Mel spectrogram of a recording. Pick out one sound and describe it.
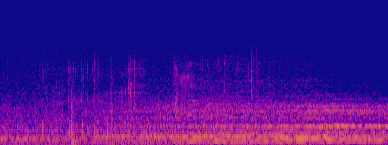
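Small footsteps patter on wooden boards.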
